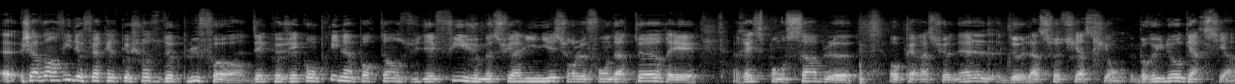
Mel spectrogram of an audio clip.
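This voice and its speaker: Against noticeable background noise and audible room echo, a man with a medium pitch speaks at a very slow pace with lively intonation. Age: 80s+. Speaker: association president. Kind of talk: scripted address. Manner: hesitant, frequent fillers.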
